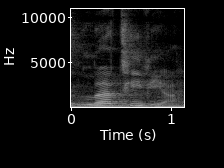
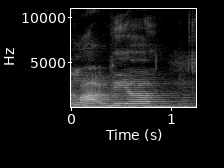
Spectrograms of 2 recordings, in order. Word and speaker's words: Letivia: just explain my name my name is letivia not latvia latavia lativia latavia love tv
